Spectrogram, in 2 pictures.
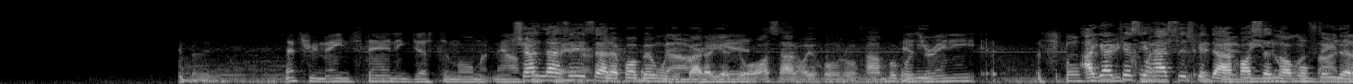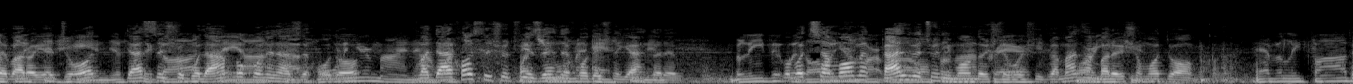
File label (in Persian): Farsi Voice Over; The Indictment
